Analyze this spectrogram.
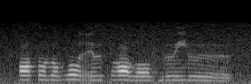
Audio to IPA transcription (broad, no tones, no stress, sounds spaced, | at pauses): ɔ θ o ð o v o r ʉː p ɣ ɔ β oː v ɡ ʉː j ʉː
